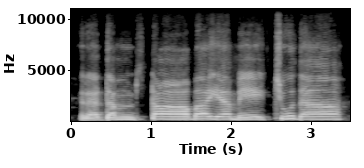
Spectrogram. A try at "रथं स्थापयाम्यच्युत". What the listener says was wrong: Ratham, not Radham. And Sthapaya, you are saying Sthabhaya. Mechyuta. सेनयोरुभयोर्मध्ये रथं थम् is second thumb. स्थापयाम्यच्युत. Everything is tha.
